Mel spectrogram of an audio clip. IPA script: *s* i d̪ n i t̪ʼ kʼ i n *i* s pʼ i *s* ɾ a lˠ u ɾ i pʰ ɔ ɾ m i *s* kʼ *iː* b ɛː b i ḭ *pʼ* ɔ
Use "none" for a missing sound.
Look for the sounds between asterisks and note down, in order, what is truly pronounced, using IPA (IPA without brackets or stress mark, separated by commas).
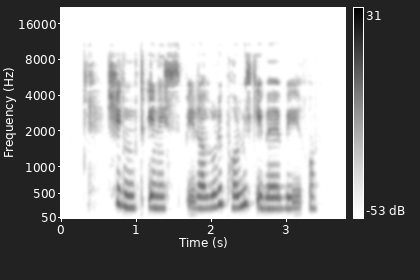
ʃ, i, none, s, i, qʼ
